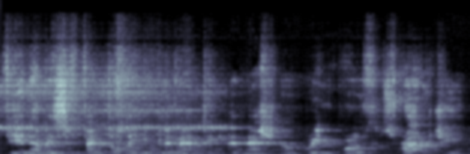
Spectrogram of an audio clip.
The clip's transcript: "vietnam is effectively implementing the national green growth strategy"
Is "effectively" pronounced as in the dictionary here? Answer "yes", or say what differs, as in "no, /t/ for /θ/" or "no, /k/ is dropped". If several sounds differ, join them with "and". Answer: no, /v/ is dropped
